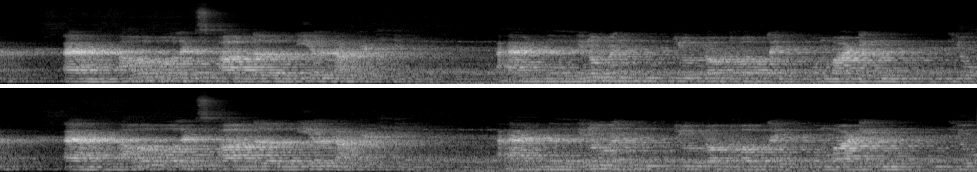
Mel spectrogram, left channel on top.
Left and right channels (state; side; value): normal; both; correlation 0.53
